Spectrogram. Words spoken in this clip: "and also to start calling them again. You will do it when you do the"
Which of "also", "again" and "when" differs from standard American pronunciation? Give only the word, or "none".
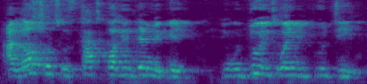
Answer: also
